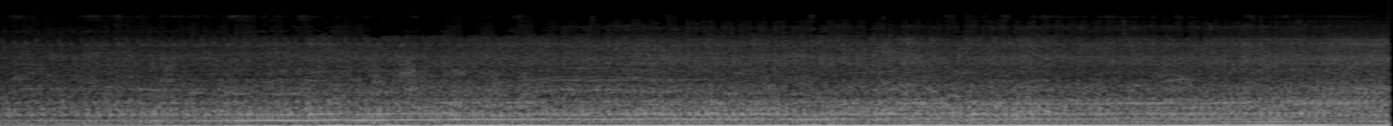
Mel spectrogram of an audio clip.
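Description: Turbo-diesel pickup engine running under load at the start of a pull against the weight sled, a low, steady drone that gets louder over the first two seconds and then rises slowly in pitch.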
